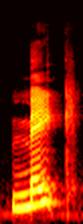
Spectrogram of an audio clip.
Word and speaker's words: make: So, for words like this, hope, like, make, that e at the end is silent. Don't you dare say it.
